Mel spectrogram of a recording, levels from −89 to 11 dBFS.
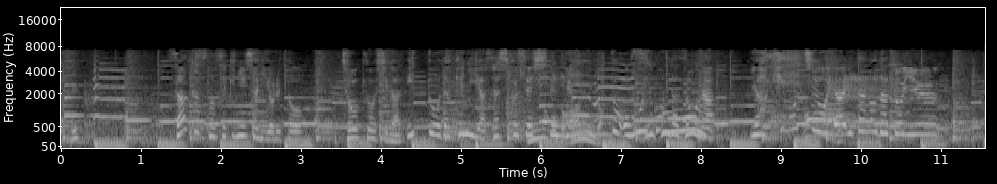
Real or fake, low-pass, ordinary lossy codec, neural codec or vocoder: real; 7.2 kHz; MP3, 32 kbps; none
